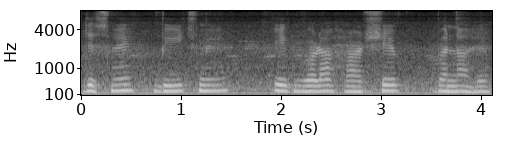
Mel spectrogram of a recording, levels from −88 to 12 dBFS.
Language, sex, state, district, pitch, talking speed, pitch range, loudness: Hindi, female, Madhya Pradesh, Umaria, 200 Hz, 130 wpm, 190-210 Hz, -15 LUFS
